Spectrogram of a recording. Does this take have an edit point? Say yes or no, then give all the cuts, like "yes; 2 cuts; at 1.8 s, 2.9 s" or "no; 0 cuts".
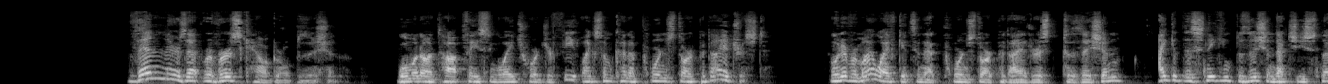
no; 0 cuts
